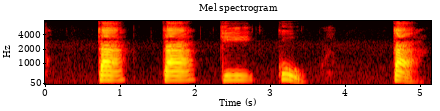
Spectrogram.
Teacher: Jadi kalau qaf di sini, jadi pangkal lisan atau ujung lisan itu tersentuh pada langit-langit lunaknya. Kalau yang kaf, ujung lisan ini tersentuh pada langit-langit bagian keras. Ya, agak maju ya, bagian keras.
